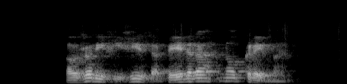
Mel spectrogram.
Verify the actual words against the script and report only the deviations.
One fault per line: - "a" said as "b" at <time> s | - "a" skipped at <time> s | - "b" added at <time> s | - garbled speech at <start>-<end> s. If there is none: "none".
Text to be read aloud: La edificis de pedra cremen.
- "La" said as "Els" at 0.7 s
- "no" added at 2.3 s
